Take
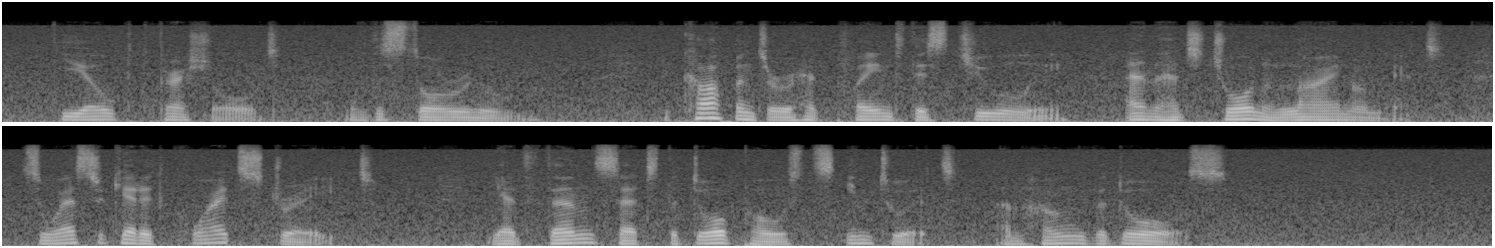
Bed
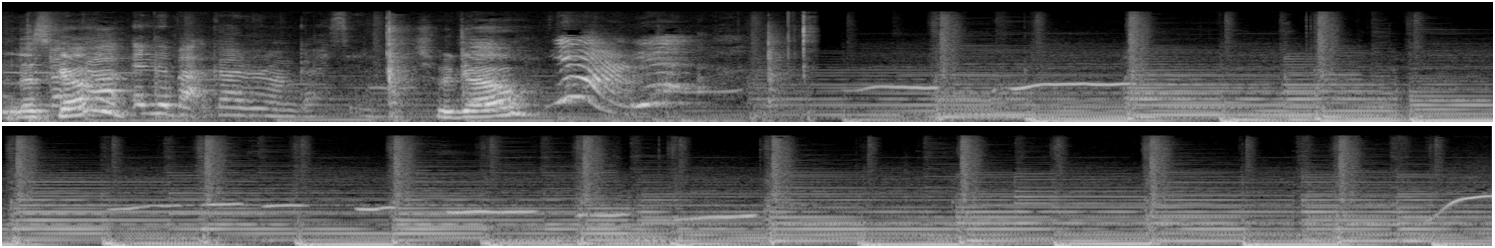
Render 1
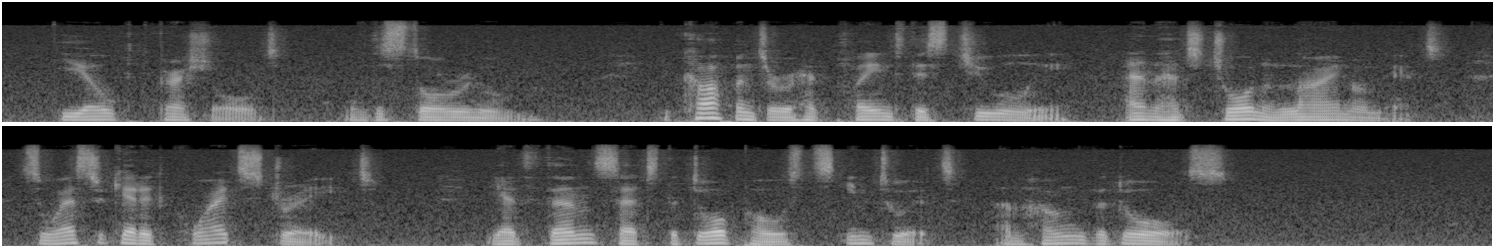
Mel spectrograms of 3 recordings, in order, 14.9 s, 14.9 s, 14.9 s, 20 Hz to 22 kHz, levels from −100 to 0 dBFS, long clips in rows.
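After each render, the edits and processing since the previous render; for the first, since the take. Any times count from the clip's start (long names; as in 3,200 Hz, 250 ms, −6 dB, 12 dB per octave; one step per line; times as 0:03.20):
noise reduction from a noise print 7 dB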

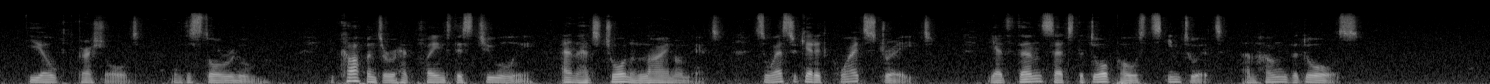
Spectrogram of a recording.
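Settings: level +1 dB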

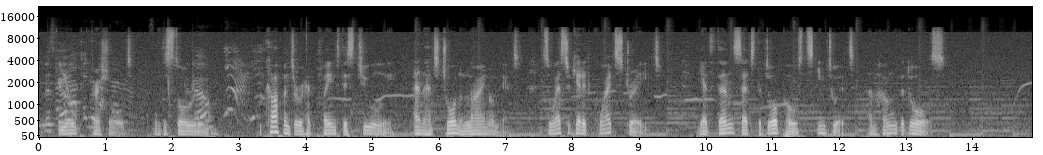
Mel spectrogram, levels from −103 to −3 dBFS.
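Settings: mix in bed −16.5 dB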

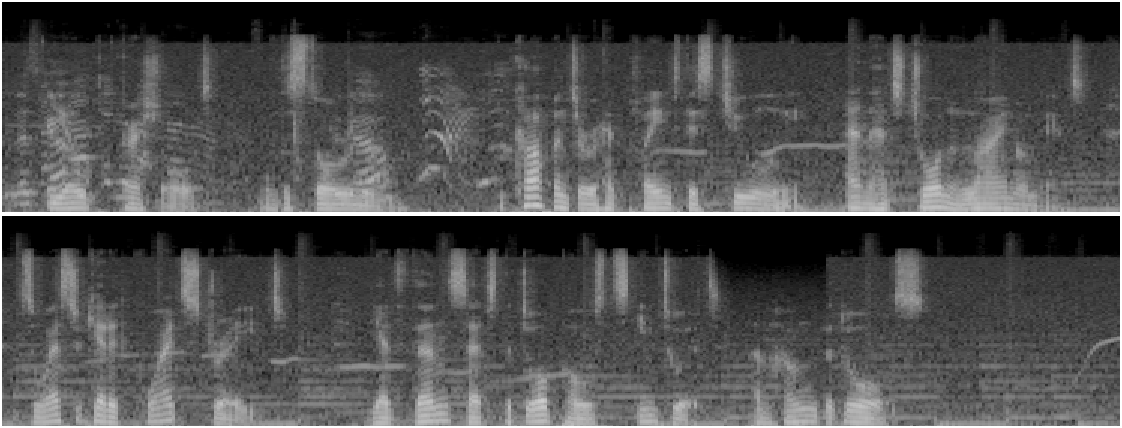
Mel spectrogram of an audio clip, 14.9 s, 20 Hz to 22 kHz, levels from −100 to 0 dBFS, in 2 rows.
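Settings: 0:12.17–0:12.94: high-frequency loss of the air 190 metres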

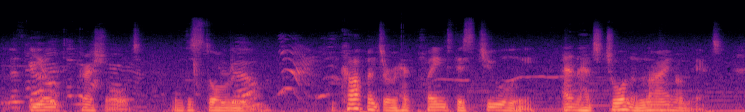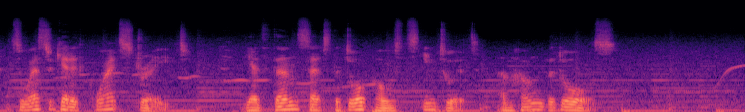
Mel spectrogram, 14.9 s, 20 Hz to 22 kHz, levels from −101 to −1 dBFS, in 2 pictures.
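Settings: high-frequency loss of the air 360 metres
double-tracking delay 23 ms −6.5 dB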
